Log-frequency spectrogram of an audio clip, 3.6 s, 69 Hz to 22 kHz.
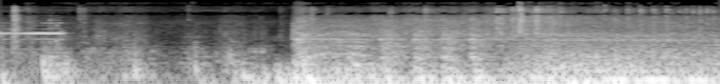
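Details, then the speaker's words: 1994 Ford F250 with new keys starts promptly after a brief quiet moment, catching cleanly and settling into a steady low rumble; now starts every time, a healthy start. "Me starts up every time now with the nice new keys."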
